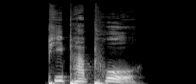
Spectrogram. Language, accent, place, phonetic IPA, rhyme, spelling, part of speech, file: German, Germany, Berlin, [pipaˈpoː], -oː, Pipapo, noun, De-Pipapo.ogg
- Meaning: stuff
